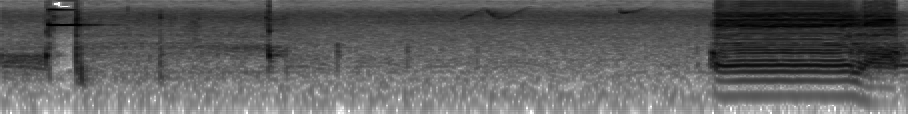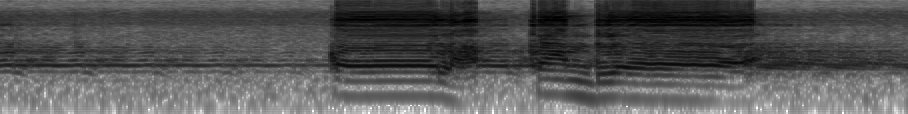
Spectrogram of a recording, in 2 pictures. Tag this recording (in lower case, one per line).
speech
echo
